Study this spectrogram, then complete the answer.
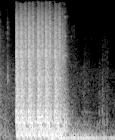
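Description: A single burst of rapid machine gun fire rings out on the Erangel map in PUBG, loud and close, lasting under a second before a short fading tail.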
